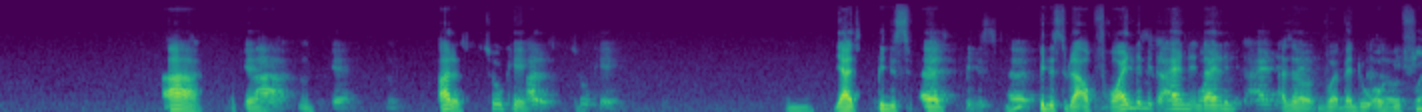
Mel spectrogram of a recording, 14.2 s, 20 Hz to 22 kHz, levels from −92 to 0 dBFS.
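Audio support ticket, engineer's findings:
Delayed duplicate of the speech trailing about 870 ms behind at 2.54–2.95, 3.31–4.0, 5.25–6.24, 9.24–10.38, 10.94–13.23 and 13.68 s to end; at times nearly as loud as the direct speech, at times faint. Echo leak: likely far-end loudspeaker pickup not removed by its echo canceller and returned.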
